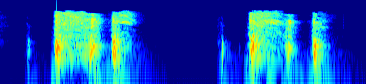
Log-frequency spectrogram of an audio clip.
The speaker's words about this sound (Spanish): Estaba lloviznando. Me mojé un poco, evidentemente me hizo mal. Estoy con bastante tos y tengo rinitis.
